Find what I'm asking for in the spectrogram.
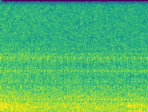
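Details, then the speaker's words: Sanyo fan with its original part replaced by a ferrite choke, just out of storage, switched to low speed. Quiet even whir with no stalling, surging or rattle, and the motor sounds healthy. Spin-down time is a bit short. "and you can see it still runs doesn't stall out or anything like that"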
